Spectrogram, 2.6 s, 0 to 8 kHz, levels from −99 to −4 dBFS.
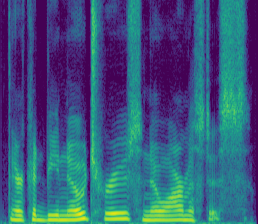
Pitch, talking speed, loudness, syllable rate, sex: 170 Hz, 160 wpm, -16 LUFS, 5.1 syllables/s, male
